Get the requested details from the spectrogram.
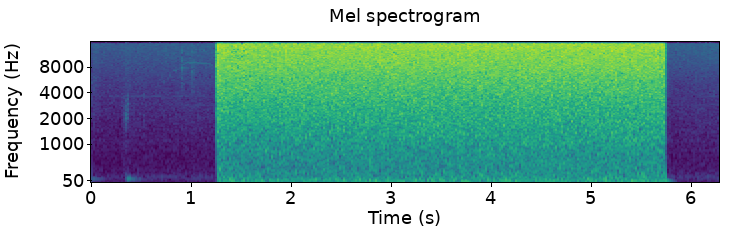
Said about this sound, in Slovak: A teraz si pustíme ten posledný extrém, teda ten, ktorý má nekonečne veľký činiteľ výkyvu a to je nahrávka, ktorá obsahuje šum, v podstate šum.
